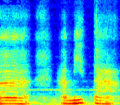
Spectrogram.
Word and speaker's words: อมิตะ: สิ่ง ที่ นับ ได้ หาก เติม อะ ไป ข้าง หน้า จะ อ่าน ว่า อมิตะ ซึ่ง แปล ว่า นับ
